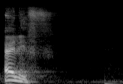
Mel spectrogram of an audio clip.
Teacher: আলিফ হরফটি মাখরাজ হলো আপনার মুখের শূন্যস্থান থেকে, গলা এবং মুখের শূন্যস্থান হতে আলিফ হরফটি উচ্চারিত হয়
